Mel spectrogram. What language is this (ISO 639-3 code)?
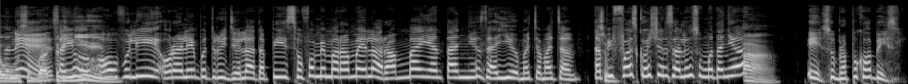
msa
